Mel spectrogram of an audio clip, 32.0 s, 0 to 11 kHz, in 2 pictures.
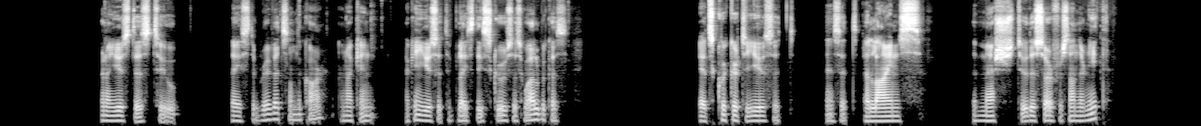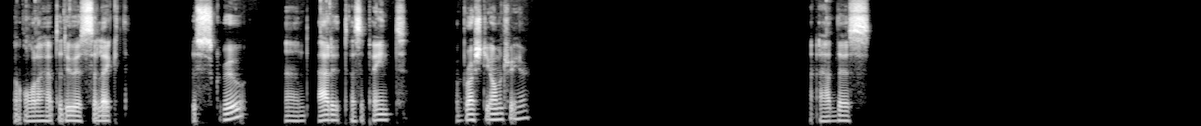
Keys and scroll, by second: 27.1 1, 28.5 3, 30.2 1.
